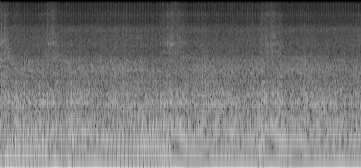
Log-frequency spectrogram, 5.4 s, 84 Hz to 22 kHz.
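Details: 1986 Toyota 4Runner, after interior and engine harness rewiring (it had failed to start): revving shows a steady, even note with smooth rises on throttle, no knocks or misses; engine sounds healthy.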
